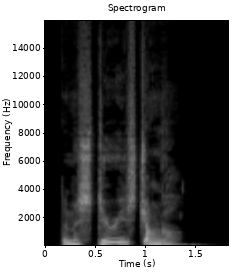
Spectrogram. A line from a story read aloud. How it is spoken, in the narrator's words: she murmured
